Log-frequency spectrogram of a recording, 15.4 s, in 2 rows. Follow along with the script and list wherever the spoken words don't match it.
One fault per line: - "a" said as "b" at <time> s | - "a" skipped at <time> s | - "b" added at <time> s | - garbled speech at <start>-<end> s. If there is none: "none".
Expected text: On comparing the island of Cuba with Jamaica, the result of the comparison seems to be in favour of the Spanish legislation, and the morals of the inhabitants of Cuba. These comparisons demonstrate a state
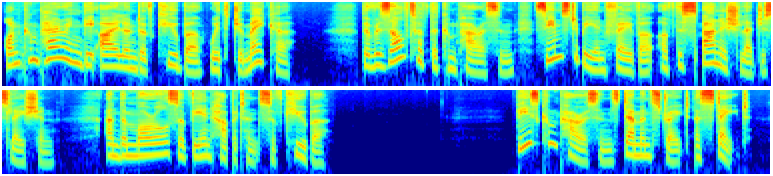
none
